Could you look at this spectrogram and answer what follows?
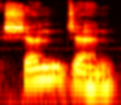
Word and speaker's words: Shenzhen: let me just say let me just give you a little shortcut say shen jen you know like you're talking to your best friend Jen Mayo sunshine gin gin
